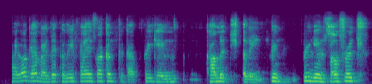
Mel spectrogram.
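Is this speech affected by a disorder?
Yes: cerebral palsy.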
